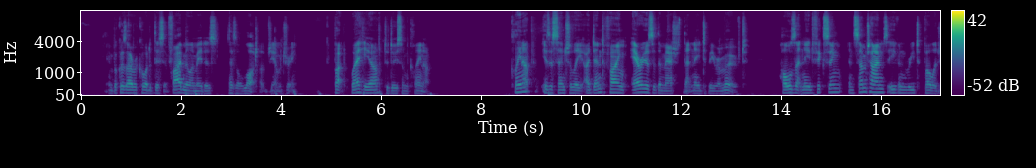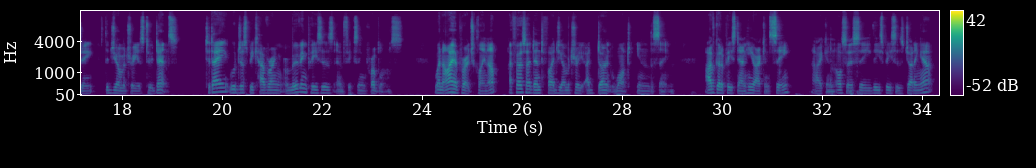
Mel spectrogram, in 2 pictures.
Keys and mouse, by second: 3.9 click, 3.9 middle click, 5.9-7.5 shift+middle drag, 32.2 middle click.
